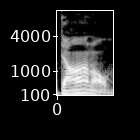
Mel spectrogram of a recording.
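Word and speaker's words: Domhnall: dumbled it's not Donald that's a name it's pronounced Donald though how do you are you sure I've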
